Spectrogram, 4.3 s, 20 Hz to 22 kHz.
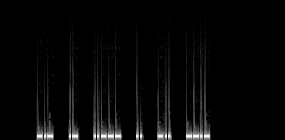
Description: Morse code, heard as a keyed tone, about 46 wpm, spaced as for 26 wpm, 700 Hz. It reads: KA2IDQ
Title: USA Call Signs - 6 Characters - 3x Character Spacing - 45wpm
